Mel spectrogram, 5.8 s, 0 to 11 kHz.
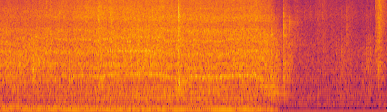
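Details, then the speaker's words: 2002 BMW K1200RS road test after replacing a noisy final drive ball bearing: a steady, even drone with no pulsing wow-wow, fading as the bike slows; the brakes touching the caliper are audible. The final drive sounds smooth and normal. "boy that sure is a lot quieter than when I started isn't it all you can hear is the brakes hitting the caliper that was one noisy bearing"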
